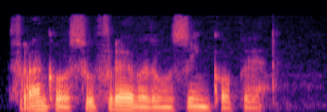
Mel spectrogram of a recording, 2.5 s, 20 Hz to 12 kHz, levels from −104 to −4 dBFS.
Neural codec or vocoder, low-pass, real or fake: none; 7.2 kHz; real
